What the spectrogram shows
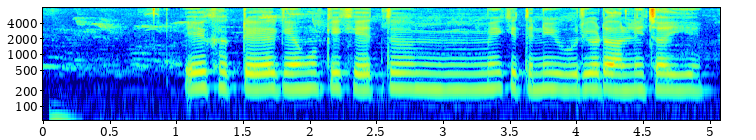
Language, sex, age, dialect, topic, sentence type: Hindi, female, 31-35, Awadhi Bundeli, agriculture, question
